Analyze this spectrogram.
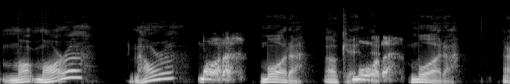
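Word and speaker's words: Moura: so there you have Wagner how do you pronounce his last name MAA MAA MAA MOA okay MOA MOA all right there we go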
